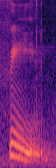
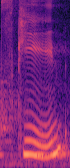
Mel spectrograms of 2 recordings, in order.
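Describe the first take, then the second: First: No k sound is said after the s. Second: A k sound is said after the s. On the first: The speaker calls it right. "it's seen" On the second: The speaker calls it wrong. "not skeen"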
